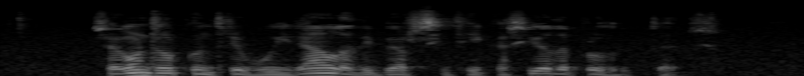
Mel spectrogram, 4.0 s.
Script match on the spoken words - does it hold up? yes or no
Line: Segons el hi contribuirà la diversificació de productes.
yes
